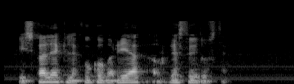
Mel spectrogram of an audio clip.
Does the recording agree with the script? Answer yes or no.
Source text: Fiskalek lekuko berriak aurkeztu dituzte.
yes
